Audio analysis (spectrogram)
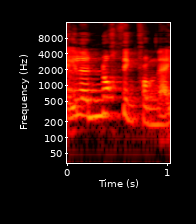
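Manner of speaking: ordinary delivery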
